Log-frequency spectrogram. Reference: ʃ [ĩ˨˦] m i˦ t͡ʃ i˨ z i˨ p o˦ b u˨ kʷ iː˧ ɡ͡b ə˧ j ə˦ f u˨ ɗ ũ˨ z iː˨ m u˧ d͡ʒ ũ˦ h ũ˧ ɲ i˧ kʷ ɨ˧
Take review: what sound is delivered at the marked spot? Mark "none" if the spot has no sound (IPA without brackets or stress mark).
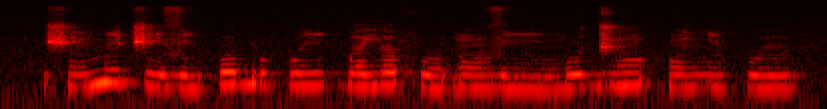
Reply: ĩ˨˦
